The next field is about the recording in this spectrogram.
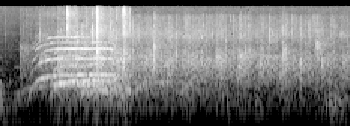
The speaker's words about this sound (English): So, if I give you instructions, now each time someone comes up, why don't you give them a clap when they finish to welcome the next person up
